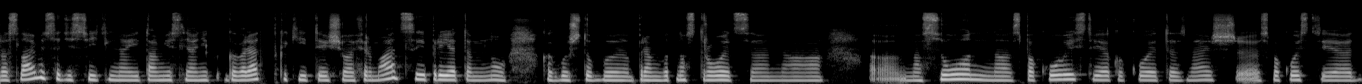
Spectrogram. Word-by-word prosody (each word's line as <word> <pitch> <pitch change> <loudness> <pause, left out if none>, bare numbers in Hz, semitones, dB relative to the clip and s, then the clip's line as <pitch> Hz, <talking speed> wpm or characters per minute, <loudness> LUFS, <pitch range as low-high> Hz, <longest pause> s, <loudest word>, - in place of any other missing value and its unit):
расслабиться, 235 +8 +3
действительно. 205 -1 -1
И - - -2
там, 195 0 -1
если 200 +1 -2
они 195 0 0
к 190 - -19
говорят 200 +4 +4 0.2
какие-то 205 -3 -2
ещё 195 +1 0
аффирмации 225 +6 +2
при 215 -1 +5
этом, 200 -2 +2
ну, 200 -2 -1 0.3
как 195 -2 -3
бы 195 0 +1
чтобы 190 -1 0
прям 190 -2 +1
вот 195 - -2
настроиться 200 -2 0
на, 185 0 -6 0.5
э, - - -7 0.2
на 185 0 -3
сон, 225 -1 +4
на 190 -1 -2
спокойствие 215 +2 +1
какое-то, 195 -1 -4
знаешь, 200 +2 -5
э, 245 -4 -4
спокойствие 195 -2 -2
200 Hz, 130 wpm, -23 LUFS, 190-210 Hz, 0.5 s, при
